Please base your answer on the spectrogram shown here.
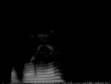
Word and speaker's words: Devonian: term for the age i think it's pronounced devonian and which comes from rocks that were found in the area of devon um either way the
